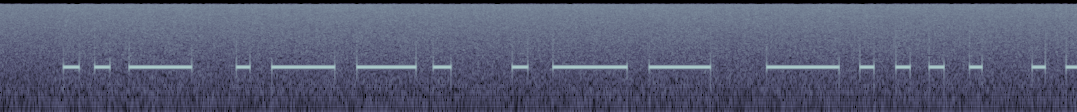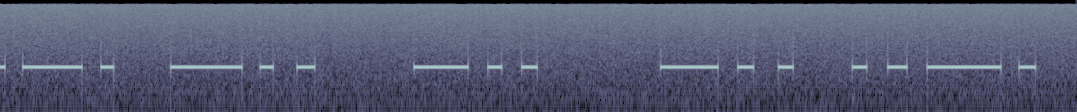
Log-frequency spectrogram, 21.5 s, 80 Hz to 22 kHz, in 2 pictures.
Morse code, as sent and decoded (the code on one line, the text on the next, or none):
..- .--. .-- -.... ..-. -.. / -.. / -.. ..-.
UPW6FD D DF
